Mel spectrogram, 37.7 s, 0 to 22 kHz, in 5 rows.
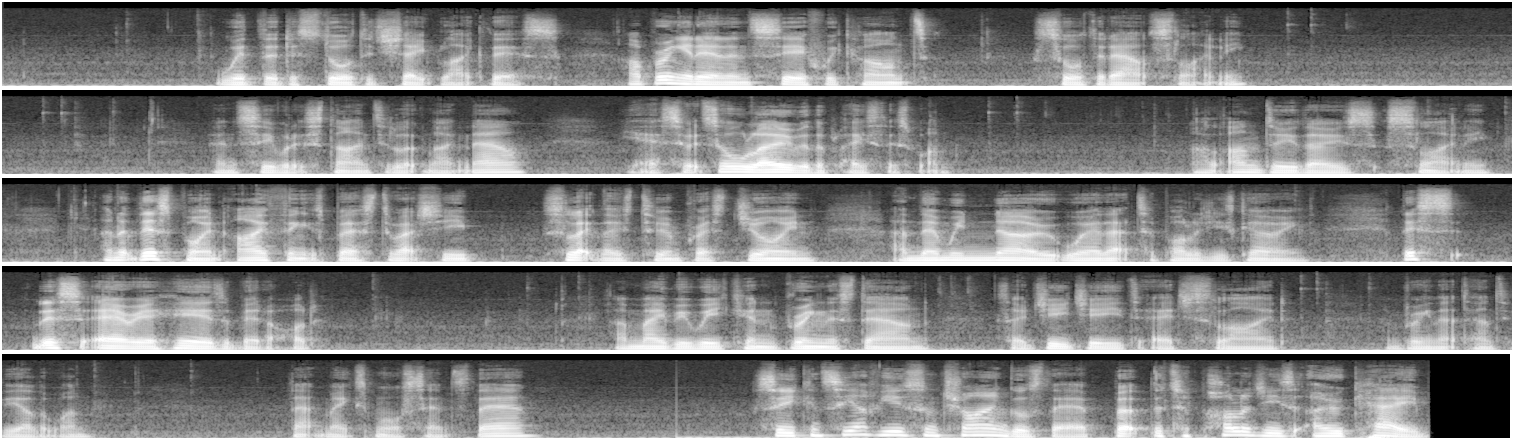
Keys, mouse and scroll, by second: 1.3 g, 3.7-6.3 middle drag, 6.3 click, 6.5 g, 8.0-11.1 middle drag, 12.4 click, 12.5 g, 12.9 ctrl+z, 13.1 ctrl+z, 13.4 ctrl+z, 14.6 middle click, 15.4-16.2 middle drag, 16.2 shift+click, 17.9 j, 18.5-21.5 middle drag, 23.8-25.9 middle drag, 25.9 click, 27.2 g, 29.4-34.1 middle drag, 35.0 click, 36.6-37.0 scroll down 2, 37.0-37.7 middle drag.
